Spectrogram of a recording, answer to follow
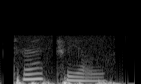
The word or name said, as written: terrestrial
